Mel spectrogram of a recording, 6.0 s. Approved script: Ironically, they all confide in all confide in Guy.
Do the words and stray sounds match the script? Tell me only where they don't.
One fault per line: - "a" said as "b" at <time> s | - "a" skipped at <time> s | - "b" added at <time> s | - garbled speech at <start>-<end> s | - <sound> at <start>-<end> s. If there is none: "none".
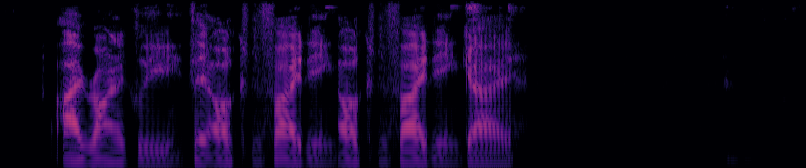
none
